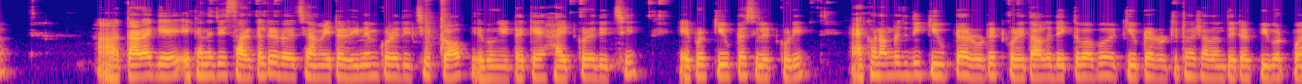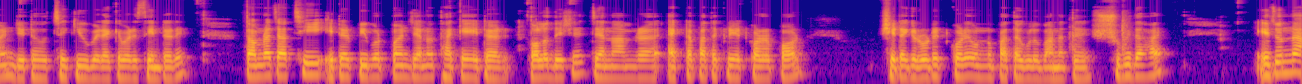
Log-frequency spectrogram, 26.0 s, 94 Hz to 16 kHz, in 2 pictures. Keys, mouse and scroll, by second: 1.9 click, 2.3 click, 2.5-5.7 drag, 6.3 click, 6.9-8.3 middle drag, 8.3-8.7 scroll up 1, 8.7 r, 10.3-17.1 middle drag, 17.4-23.4 middle drag, 24.1 KP_1, 25.3-25.7 shift+middle drag, 25.7-26.0 scroll up 2.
